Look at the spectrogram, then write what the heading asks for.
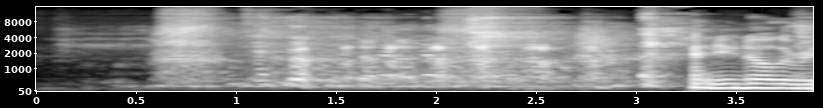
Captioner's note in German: Gelächter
